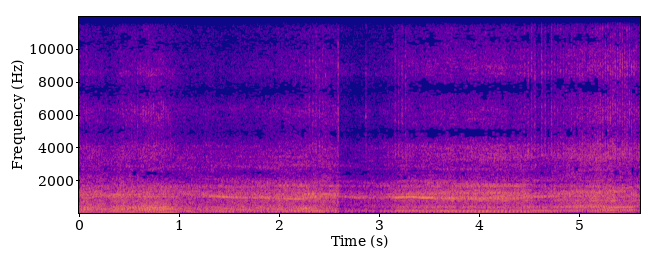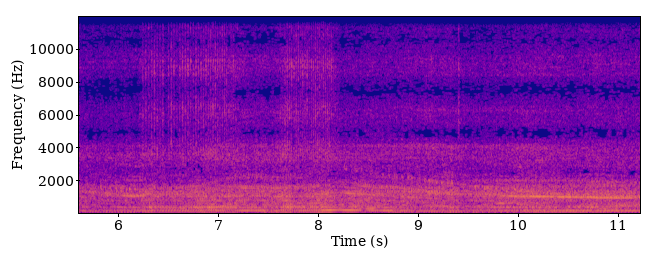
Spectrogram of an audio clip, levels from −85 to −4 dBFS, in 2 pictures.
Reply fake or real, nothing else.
real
